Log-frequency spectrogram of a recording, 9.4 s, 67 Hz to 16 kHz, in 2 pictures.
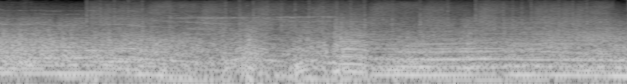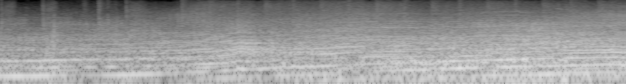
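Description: A Ferrari 512 BBLM race car in a racing game, its engine wailing with rising and falling revs as it accelerates and shifts, loud and continuous with no talk.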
